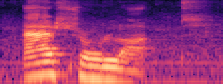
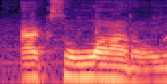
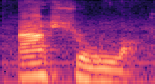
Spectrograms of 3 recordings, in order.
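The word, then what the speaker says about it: axolotl: Museum which I'm very excited here we go pronounced Ash Ash ashol lot not axotal it's ashot and I listened to him like many many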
